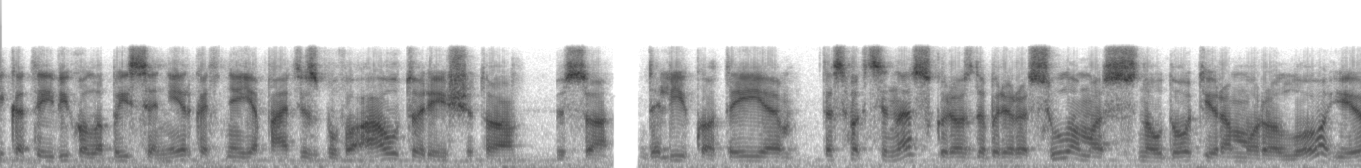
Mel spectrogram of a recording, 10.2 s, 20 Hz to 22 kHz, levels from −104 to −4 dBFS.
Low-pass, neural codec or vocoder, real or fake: 7.2 kHz; none; real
